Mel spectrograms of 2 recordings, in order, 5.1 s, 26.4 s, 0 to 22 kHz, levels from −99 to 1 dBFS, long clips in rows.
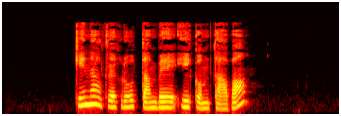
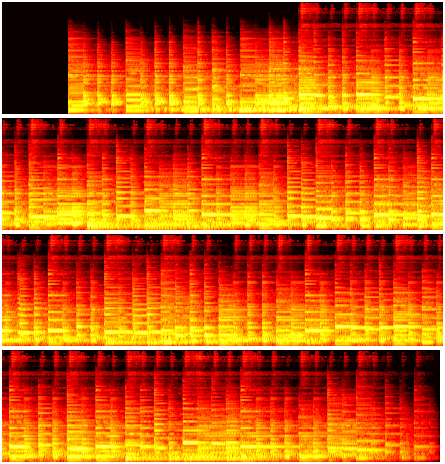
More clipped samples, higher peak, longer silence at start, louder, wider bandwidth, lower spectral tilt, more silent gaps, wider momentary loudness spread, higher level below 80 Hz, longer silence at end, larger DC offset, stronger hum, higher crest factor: neither; second, -8 dBFS vs -2 dBFS; about the same, 1.1 s vs 1 s; second, -26 LUFS vs -19 LUFS; second, 11.5 kHz vs over 20 kHz; second, -4.5 dB/octave vs -7 dB/octave; neither; about the same, 6 LU vs 6 LU; second, -70 dBFS vs -40 dBFS; first, 1.4 s vs 0.15 s; neither; neither; first, 22 dB vs 16 dB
